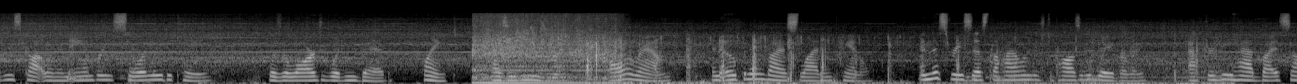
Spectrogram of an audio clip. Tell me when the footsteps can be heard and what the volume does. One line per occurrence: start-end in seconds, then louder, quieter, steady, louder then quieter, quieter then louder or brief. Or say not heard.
5.8-12.3 quieter.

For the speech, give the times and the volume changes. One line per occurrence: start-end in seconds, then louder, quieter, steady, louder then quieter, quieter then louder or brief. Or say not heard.
0.0-12.9 steady.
